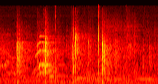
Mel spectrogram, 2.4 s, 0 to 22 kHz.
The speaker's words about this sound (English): I'm clapping myself. I'm clapping you guys because I'm really impressed by those last 5 minutes.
